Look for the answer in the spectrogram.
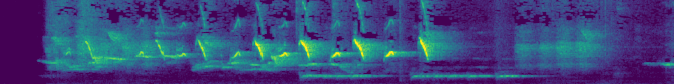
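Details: Chestnut-capped laughingthrush singing in a lively 'wiceh wiceh' style: rapid series of bright, downslurred high whistled notes, about eight in quick succession, over steady lower flat whistles, ending with a short thin buzzy phrase.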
